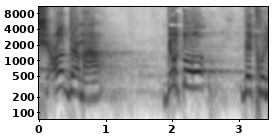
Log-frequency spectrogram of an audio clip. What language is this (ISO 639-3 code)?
heb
